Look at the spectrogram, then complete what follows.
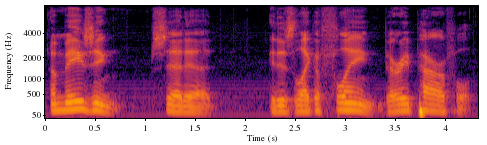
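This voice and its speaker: A man's voice: medium pitch, lively intonation, a little slow. A man reading a judge's written comments aloud as a critique.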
